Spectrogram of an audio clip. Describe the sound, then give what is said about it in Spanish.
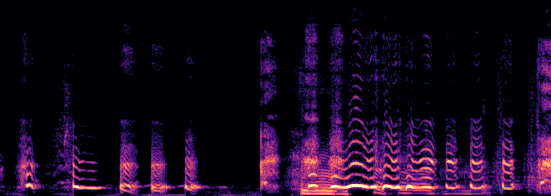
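A person crying, with breathy sobs and short catching gasps that build into a loud, sustained wail with quivering pitch, then more broken sobbing. “cuando termines de llorar me lo avisas”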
